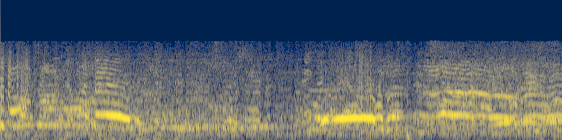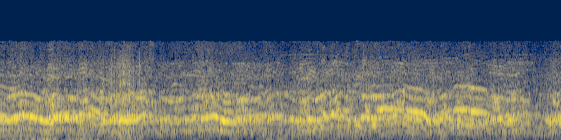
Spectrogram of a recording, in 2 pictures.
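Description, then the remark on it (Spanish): The Deportivo Alavés football team shout and cheer together on the pitch at Mendizorroza, celebrating promotion to the Segunda División after playing Real Jaén, loud overlapping voices rising into chant-like yells and never letting up for the whole stretch. “estos son los gritos ininteligibles de el equipo del Deportivo Alavés que vuelve a segunda división”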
